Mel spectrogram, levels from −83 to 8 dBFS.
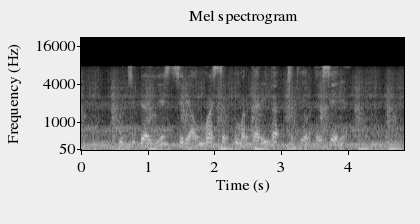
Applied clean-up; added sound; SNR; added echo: none; Engine; 1 dB; none.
